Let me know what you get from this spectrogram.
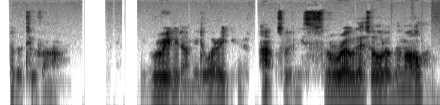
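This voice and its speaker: A man with a British accent at a very fast pace, with long, frequent pauses and big swings in loudness. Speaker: miniature painting tutor. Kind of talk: tutorial. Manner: whispering, soft-spoken.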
